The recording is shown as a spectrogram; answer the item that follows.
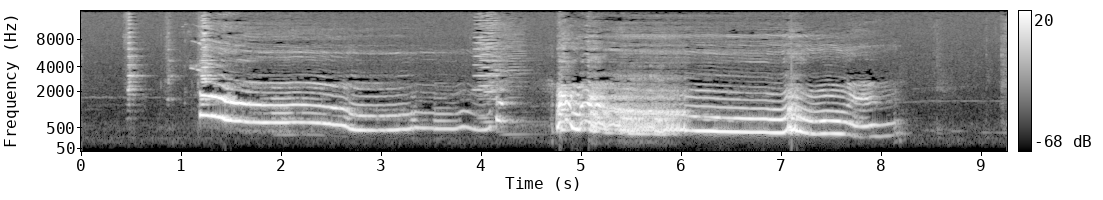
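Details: A Goldendoodle howls to badly played harmonica, giving two long drawn-out howls separated by a short pause, each sustained and gently wavering, the second rougher and breathier before falling away.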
